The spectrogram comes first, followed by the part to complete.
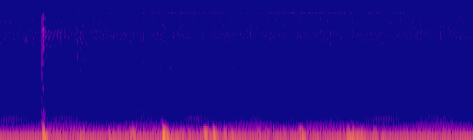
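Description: Steady electrical hum from the chamber's sound system, with a sharp click and then several irregular low thumps as a gooseneck desk microphone is handled and adjusted.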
